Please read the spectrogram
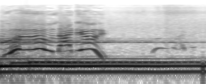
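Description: Background music: a sustained organ-like keyboard chord, with a voice singing a short wavering phrase over it in the first second.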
